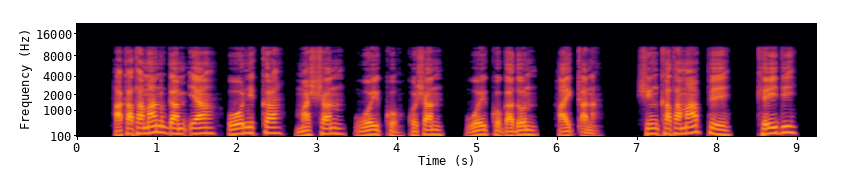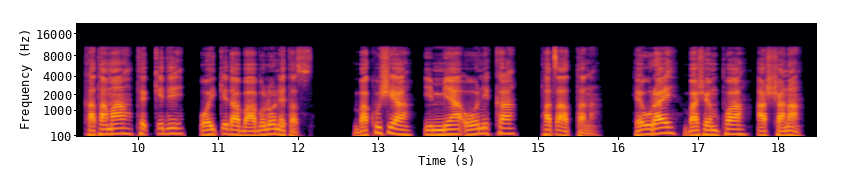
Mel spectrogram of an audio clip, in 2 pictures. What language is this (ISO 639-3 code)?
gof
